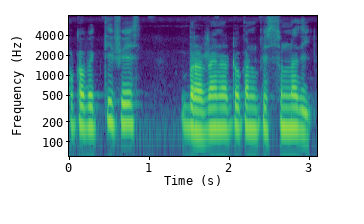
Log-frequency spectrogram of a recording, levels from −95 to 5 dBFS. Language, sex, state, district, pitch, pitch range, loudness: Telugu, male, Telangana, Mahabubabad, 165 Hz, 160-175 Hz, -18 LUFS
